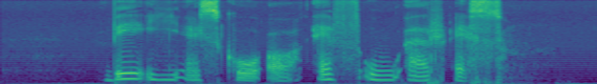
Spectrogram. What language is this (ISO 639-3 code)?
swe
